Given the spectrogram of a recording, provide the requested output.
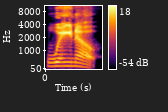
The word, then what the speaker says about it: Uyeno: Yes, my husband is Japanese and my new last name, Wayno, looks like Uyeno, but easy way to remember it is like no way, Wayno.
